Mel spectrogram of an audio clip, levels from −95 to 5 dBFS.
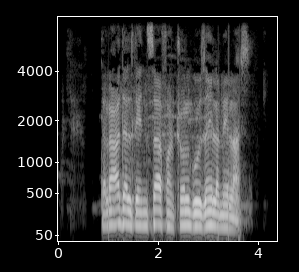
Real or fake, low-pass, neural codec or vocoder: real; 7.2 kHz; none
